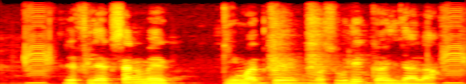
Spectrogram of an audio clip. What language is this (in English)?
Bhojpuri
